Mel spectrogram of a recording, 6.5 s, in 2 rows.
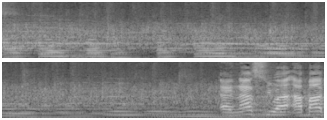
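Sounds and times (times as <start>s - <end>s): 
church congregation clapping in celebration during worship: 0.0s - 6.4s
music with sustained held tones: 0.0s - 6.4s
speech: 5.4s - 6.4s.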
